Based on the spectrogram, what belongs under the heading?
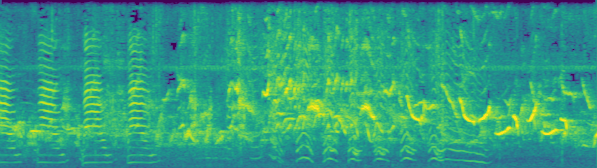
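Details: Tame caged Chinese hwamei singing strongly while flicking and beating its tail: steady whistled notes, then a run of rapid looping, varied phrases with rising and falling slurs, amid a busy, noisy background.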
